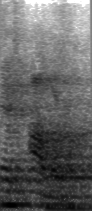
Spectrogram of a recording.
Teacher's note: To'g'ri, birinchi harf undosh, lekin biz h harfini o'qimasdan our deb talaffuz qilamiz va shu sababli unli bo'lganligi uchun an hour.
